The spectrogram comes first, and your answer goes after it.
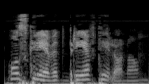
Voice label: swedish she wrote him a letter

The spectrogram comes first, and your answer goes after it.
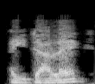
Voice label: welsh Italian

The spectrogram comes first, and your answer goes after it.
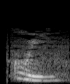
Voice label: cow, afrikaans

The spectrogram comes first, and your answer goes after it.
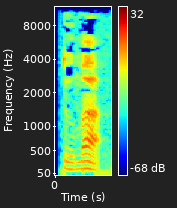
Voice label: "she", Burmese

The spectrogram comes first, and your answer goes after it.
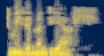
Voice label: welsh I dont understand

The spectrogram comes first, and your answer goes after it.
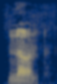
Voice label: "bread", dari

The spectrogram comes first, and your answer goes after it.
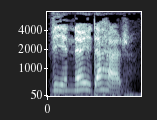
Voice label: we are happy here, swedish

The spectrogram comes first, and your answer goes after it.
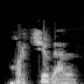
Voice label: welsh Portugal

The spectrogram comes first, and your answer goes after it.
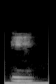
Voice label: "i", dutch alphabet

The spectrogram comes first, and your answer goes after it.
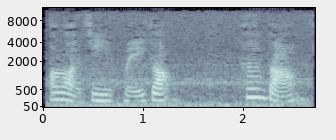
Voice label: cantonese Im from the US

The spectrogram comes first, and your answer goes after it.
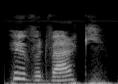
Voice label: swedish headache

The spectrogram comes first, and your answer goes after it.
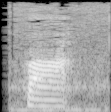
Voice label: "eight", Cantonese

